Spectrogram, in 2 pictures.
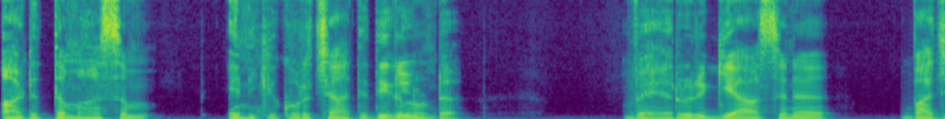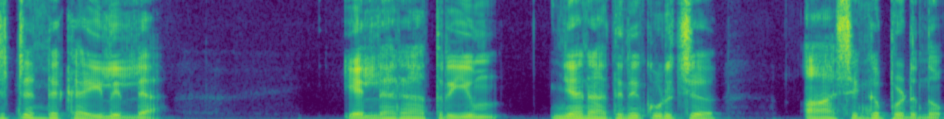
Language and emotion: Malayalam, fearful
